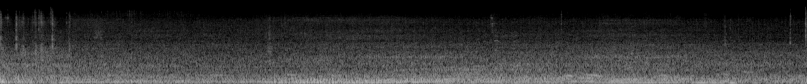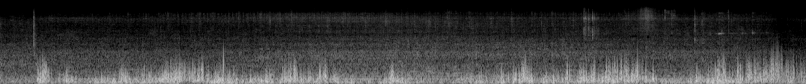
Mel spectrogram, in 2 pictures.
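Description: A vehicle engine idling with a steady low hum, which stops about seven seconds in; from about eight and a half seconds louder, irregular low rumbling noise takes over.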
